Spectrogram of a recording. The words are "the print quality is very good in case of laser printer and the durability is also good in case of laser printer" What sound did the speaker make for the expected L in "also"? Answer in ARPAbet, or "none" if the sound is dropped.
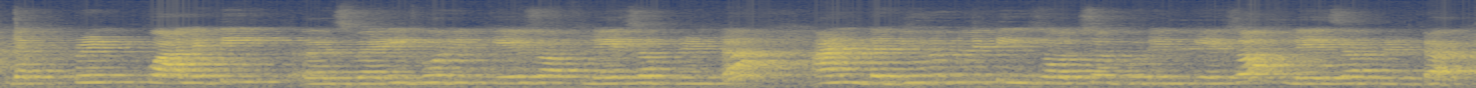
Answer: L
